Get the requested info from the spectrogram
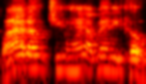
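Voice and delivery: put-on American Southern US accent, pitched high. Quoting his brother's wife asking why there is no Coke, Southern US accent. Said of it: "she's from the South, so she talks like that".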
